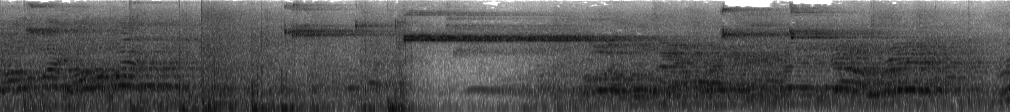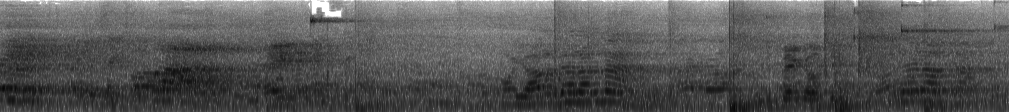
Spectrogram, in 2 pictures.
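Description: Young men shout and call out across a large echoing gym.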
